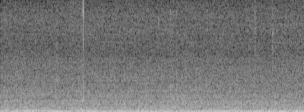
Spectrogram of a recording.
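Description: Steady low drone of a Chevrolet Vectra's engine and tyres heard from inside its cabin while driving on the road.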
